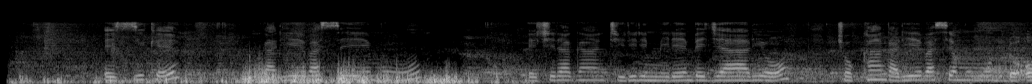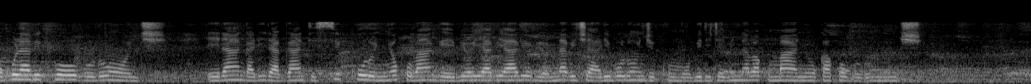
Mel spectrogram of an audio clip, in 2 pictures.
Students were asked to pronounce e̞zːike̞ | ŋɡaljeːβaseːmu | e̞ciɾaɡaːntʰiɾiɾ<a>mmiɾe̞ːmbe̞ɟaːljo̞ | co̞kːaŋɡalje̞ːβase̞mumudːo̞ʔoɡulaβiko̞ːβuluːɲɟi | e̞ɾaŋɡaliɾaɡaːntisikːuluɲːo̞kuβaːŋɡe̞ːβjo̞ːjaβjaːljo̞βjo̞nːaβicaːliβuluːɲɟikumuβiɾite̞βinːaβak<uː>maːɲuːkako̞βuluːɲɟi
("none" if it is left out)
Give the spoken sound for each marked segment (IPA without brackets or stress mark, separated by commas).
i, u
